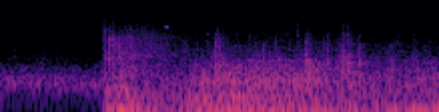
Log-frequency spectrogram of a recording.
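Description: A huge stone door grinds and rumbles open.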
